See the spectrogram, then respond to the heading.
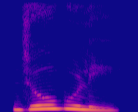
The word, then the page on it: ಜೋಗುಳಿ: jōguḷi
